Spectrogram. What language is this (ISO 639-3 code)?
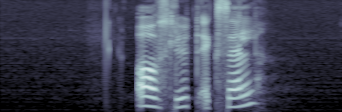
nor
